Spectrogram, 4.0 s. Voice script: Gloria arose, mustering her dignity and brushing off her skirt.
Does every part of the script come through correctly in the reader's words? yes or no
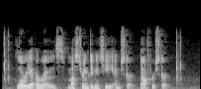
no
